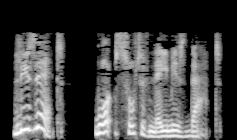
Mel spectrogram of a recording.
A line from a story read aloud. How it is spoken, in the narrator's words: spluttered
